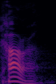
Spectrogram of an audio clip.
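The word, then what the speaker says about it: kara (קרא): Well, it's interesting that the word cry here in verse 1 is this Hebrew word, kara. It's strong 7121. If you take notes, it's Q-A-R-A, but it's pronounced K-A-W-R-O-W.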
